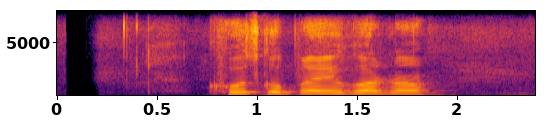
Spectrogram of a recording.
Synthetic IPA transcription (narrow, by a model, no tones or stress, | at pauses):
kʰod͡zkoprʌjoɡːʌrnʌ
